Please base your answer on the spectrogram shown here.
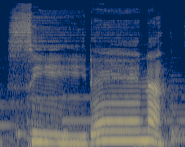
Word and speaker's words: sirena: Sirena, sirena. Y está entre dos vocales.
